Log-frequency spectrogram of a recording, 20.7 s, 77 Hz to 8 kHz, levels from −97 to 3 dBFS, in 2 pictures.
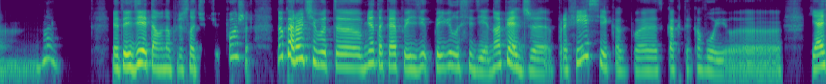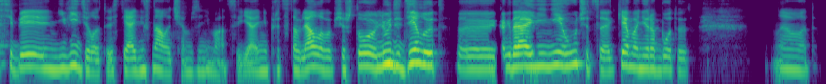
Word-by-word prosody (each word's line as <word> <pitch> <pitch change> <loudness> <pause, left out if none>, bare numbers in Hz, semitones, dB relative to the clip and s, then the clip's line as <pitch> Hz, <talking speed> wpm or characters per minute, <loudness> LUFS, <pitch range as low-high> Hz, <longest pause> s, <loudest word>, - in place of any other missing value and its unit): м, 220 -2 -18 0.3
ну, 285 -5 -9 0.6
эта 195 +1 +4
идея 245 +4 +8
там 190 -5 0
она 180 0 -4
пришла 180 +1 -6
чуть-чуть 385 - -20
позже. 345 +1 -3 0.3
Ну, 345 - +1
короче 310 -2 +6
вот, 225 -2 -1
э, 200 -1 +2
у - - -4
меня 245 +4 +2
такая 210 -2 +2
появи 190 0 -3
появилась 195 +1 -4
идея. 165 -5 -5
Но 200 +7 -1
опять 205 -5 +3
же 165 -1 -5
профессии, 260 - -1
как 165 -4 -11
бы, 165 0 -5
как 180 0 -6
таковой, 170 -4 -8
э, 80 0 -10 0.4
я 195 +3 +7
себе 195 -2 0
не 180 +1 -4
видела, 175 -8 -3
то - - -13
есть, 155 - -11
я 160 -2 0
не 165 +2 -6
знала 170 -4 -4
чем 155 +1 -14
заниматься, 150 - -14
я 80 +1 -5
не 165 0 -7
представляла 180 +3 0
вообще 170 +1 -7
что 210 +2 +1
люди 225 +2 +6
делают, 225 +1 +5 0.2
э, 180 -1 -4
когда 200 +2 +6
они 210 0 +4
не 220 +1 +1
учатся, 190 -8 -3
кем 210 +3 +1
они 185 -1 -1
работают. 170 -3 -6 1.1
Э, 180 -1 -8
вот. 170 +1 -14
185 Hz, 165 wpm, -21 LUFS, 170-215 Hz, 1.1 s, идея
